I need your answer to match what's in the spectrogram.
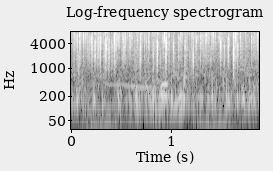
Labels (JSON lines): {"label": "biophony, cascading saw", "recorder": "SoundTrap 600 or HydroMoth"}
